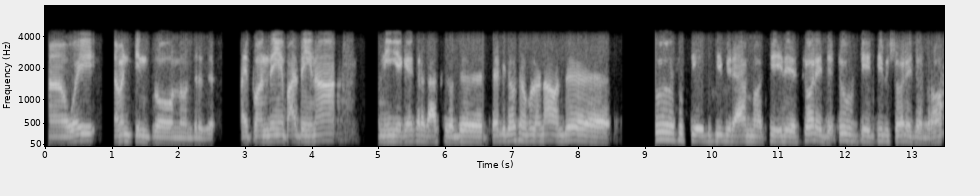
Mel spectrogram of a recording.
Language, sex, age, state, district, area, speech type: Tamil, male, 18-30, Tamil Nadu, Perambalur, urban, conversation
